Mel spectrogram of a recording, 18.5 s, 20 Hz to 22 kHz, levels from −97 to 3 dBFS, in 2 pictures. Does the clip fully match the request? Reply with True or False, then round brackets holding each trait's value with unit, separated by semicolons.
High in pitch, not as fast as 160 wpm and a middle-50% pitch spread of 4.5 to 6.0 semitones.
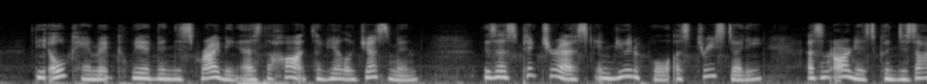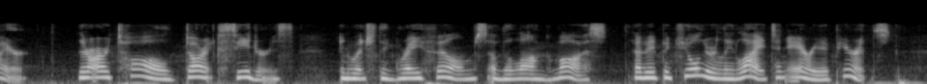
True (220 Hz; 150 wpm; 5.1 semitones)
